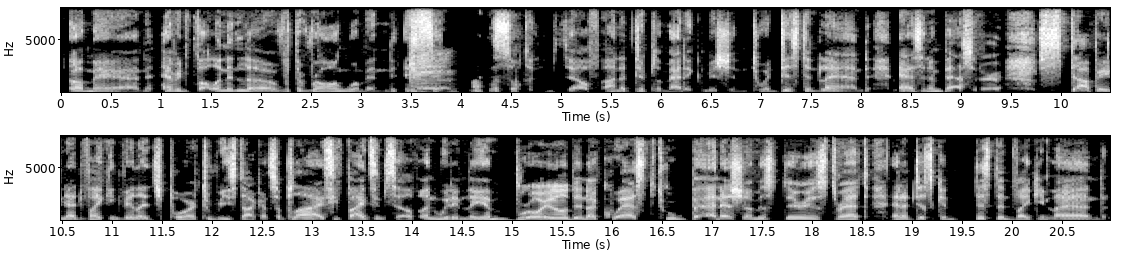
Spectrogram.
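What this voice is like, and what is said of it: Dramatic movie trailer announcer voice. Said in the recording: “my movie announcer voice”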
